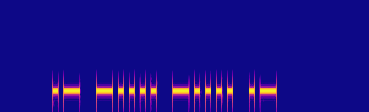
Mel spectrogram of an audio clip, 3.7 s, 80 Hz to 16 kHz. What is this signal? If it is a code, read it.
Morse code, heard as a keyed tone, about 22 wpm, 700 Hz. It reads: A66A
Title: All Cut Numbers - 4-Digit 22wpm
